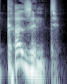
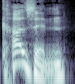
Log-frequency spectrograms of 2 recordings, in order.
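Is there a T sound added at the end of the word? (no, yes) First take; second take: yes; no. First: A T sound is added after the N. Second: The word ends in an N sound. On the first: This is how someone else habitually said it. The speaker calls it wrong. "he would say cousin't" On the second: This is the usual way to say it. The speaker calls it right. "instead of saying cousin"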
